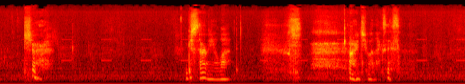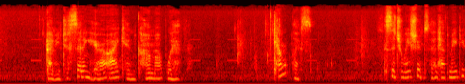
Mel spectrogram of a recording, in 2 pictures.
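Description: A young woman speaks softly and emotionally close by.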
